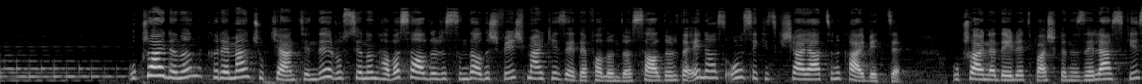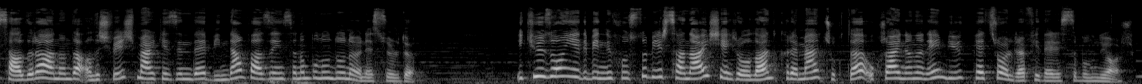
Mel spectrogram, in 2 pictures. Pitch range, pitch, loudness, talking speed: 215-295 Hz, 265 Hz, -25 LUFS, 120 wpm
